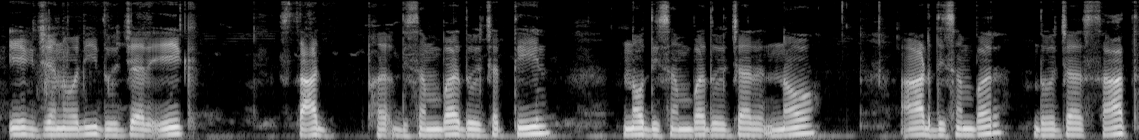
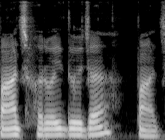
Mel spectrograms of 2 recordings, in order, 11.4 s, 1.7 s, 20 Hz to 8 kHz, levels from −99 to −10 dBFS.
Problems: constant background noise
